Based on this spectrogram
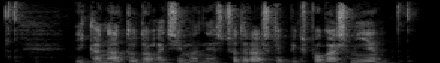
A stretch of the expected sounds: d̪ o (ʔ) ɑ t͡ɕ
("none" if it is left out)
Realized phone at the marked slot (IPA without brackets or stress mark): ʔ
